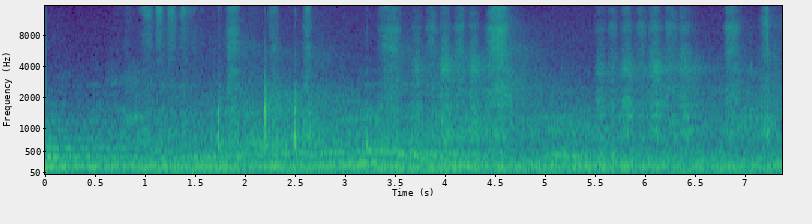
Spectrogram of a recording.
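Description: Marker strokes squeak and scratch across a board while a circuit diagram is drawn, a run of short, faint rubbing bursts over a steady low electrical hum, with no talking.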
